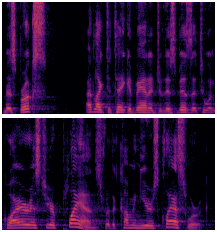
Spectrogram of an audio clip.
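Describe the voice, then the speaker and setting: Pompous, high-pitched grumpy principal played by a man. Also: expressive, moderate pace. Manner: pompous, blustering, irritable. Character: grumpy, officious middle-aged male school principal. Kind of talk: radio sitcom acting. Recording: echoey hall, long reverb.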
